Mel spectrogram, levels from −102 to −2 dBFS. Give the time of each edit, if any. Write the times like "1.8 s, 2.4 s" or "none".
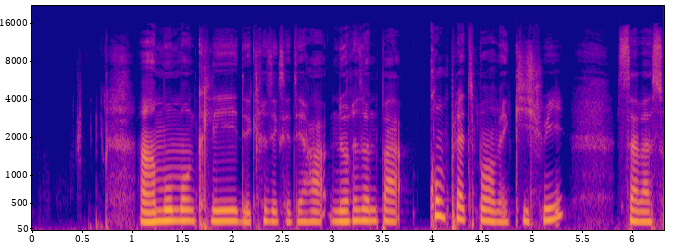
none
